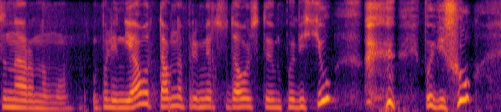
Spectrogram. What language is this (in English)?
Russian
